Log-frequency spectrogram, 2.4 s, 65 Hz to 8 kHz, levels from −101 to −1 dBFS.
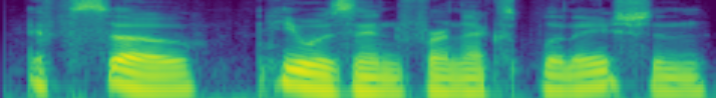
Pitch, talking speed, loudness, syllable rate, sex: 100 Hz, 200 wpm, -17 LUFS, 5.6 syllables/s, male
